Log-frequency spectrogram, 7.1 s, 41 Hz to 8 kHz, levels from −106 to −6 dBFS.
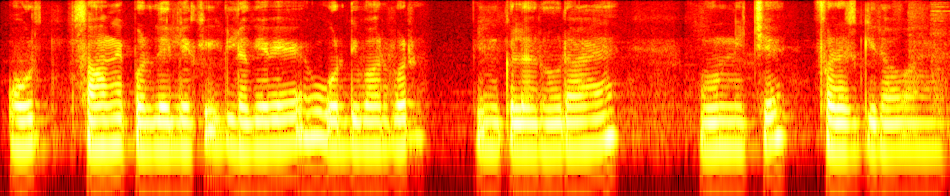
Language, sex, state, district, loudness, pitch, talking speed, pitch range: Hindi, male, Uttar Pradesh, Saharanpur, -18 LUFS, 155 Hz, 175 wpm, 150-165 Hz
